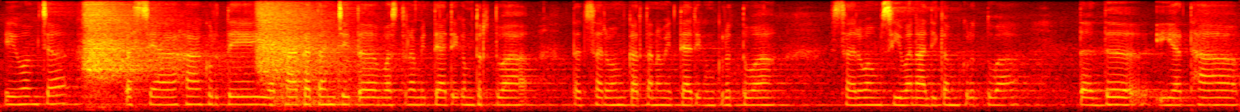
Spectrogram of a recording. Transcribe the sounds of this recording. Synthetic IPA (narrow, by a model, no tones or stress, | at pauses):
eːʋɐmt͡ʃɐ | t̪ɐsjaːɦɐkɾut̪eːjɐt̪ʰaːkɐt̪ʰɐmt͡ʃit̪ʋɐst̪ɾɐmit̪jaːd̪ikɐmt̪ɾut̪ʋaː | t̪ɐd̪sɐɾʋɐmkɐɾt̪ɐnɐmit̪jaːd̪ikɐmkɾut̪ʋaː | sɐɾʋɐmsiːʋɐnaːd̪ʱikɐmkɾut̪ʋaː | t̪ɐd̪jɐt̪ʰaː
